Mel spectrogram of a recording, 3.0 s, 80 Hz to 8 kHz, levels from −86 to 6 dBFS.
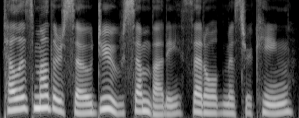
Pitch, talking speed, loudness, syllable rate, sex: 190 Hz, 200 wpm, -18 LUFS, 4.8 syllables/s, female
